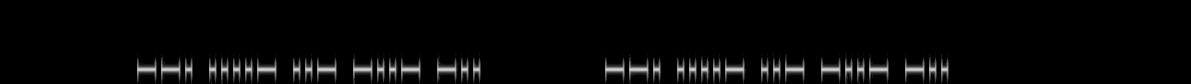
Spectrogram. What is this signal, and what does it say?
Morse code, heard as a keyed tone, about 20 wpm, 700 Hz. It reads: G4UXD G4UXD
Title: DXCC-100 Call Signs - 5 Characters - Repeated 2x - 20wpm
